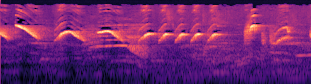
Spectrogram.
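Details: Chinese hwamei, Hai Phong, Vietnam, singing arched, downward-slurred whistles, then a series of short rising-falling notes repeated about twice a second, finishing with brighter varied phrases.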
